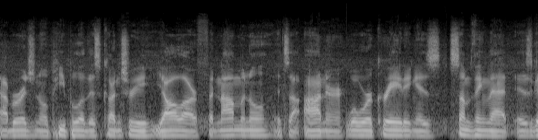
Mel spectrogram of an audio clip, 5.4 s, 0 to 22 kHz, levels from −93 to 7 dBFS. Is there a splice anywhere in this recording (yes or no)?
yes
